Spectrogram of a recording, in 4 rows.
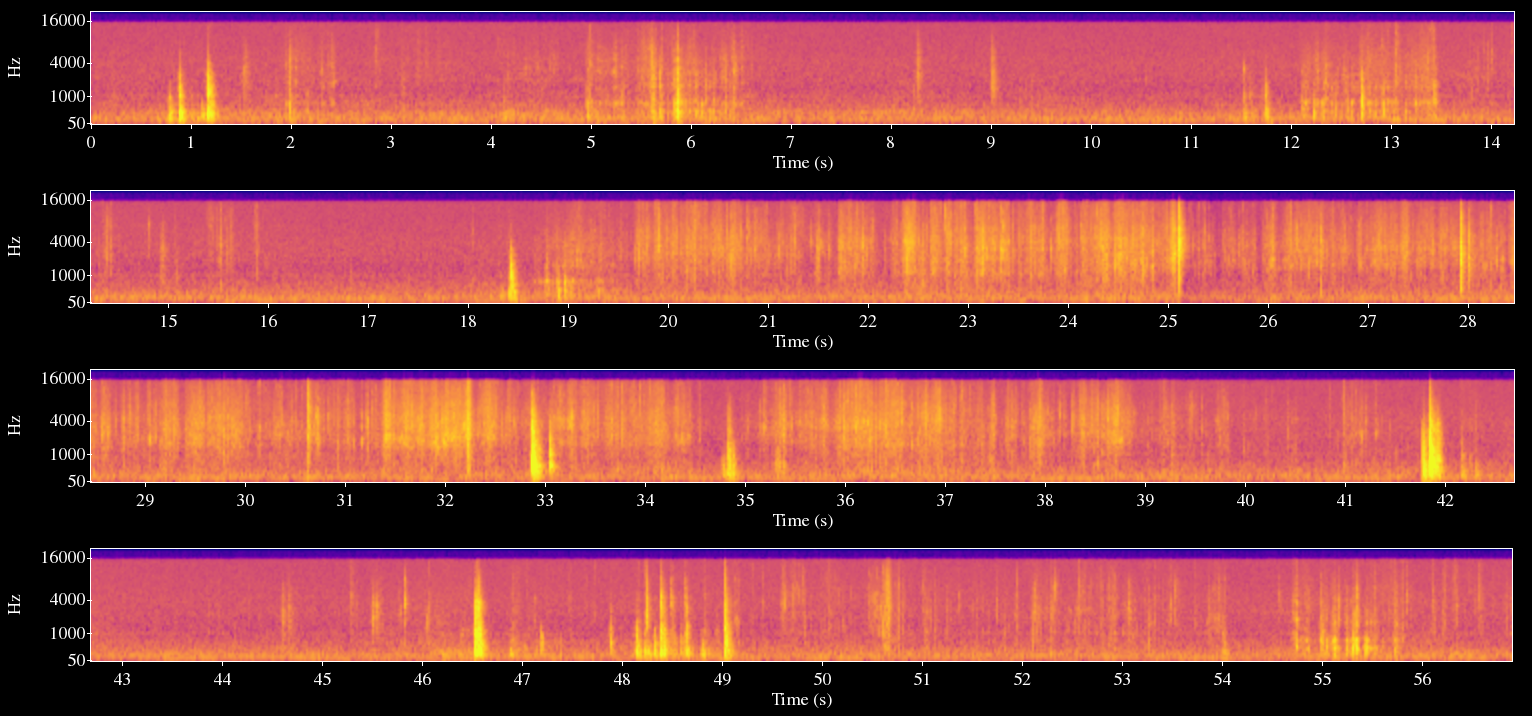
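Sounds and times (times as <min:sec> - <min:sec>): plastic packaging crinkling: 0:05.0 - 0:06.6, 0:12.1 - 0:16.0, 0:18.7 - 0:41.4, 0:48.3 - 0:56.9.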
